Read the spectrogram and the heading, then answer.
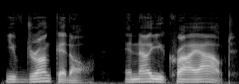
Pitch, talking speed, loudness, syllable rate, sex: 105 Hz, 225 wpm, -18 LUFS, 4.9 syllables/s, male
